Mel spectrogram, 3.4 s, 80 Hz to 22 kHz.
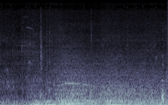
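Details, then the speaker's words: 1977 AMC Matador coupe on first drive in 20+ years, after a low-power run: deep lumpy idle surging and sagging, barely staying running; owner suspects leftover bad gas in the tank bottom, hopes it burns off. "Well, that was lackluster. Lacklustery. Will it stay running? Oh, barely."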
